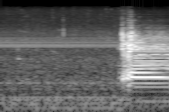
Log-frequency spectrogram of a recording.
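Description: Low amplifier hum, then about one and a half seconds in a single electric guitar chord strummed through the amp, ringing for about a second with a bright, twangy tone.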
